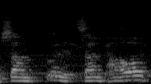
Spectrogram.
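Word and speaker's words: São Paulo: of boston i mean if you just say it right you really may turn the p into a b i can't i have all one big giant vowel except for the b sao paulo okay cool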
